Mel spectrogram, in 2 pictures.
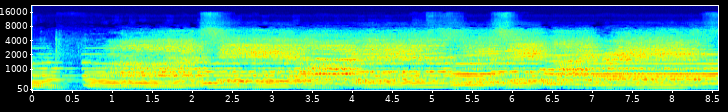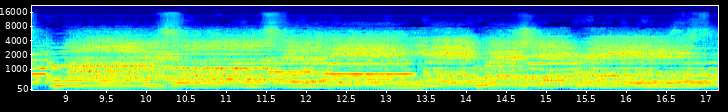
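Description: A congregation singing a hymn in slow, held notes, with a short break between phrases about half a second in.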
